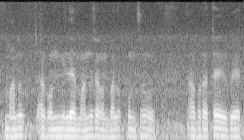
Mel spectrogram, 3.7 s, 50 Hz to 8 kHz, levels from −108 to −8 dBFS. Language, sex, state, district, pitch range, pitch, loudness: Chakma, male, Tripura, Dhalai, 105-110 Hz, 105 Hz, -16 LUFS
